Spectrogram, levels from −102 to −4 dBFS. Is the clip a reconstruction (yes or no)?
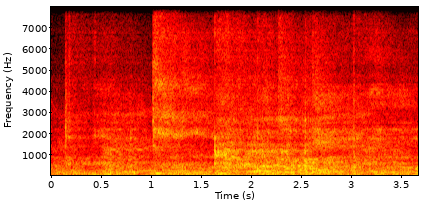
yes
